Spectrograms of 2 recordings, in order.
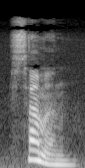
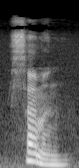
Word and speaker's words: salmon: get stone or mineral salmon salmon salmon is a large silver colored fish with pink flesh note that the L in Salmon is not pronounced scenery scenery the scenery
